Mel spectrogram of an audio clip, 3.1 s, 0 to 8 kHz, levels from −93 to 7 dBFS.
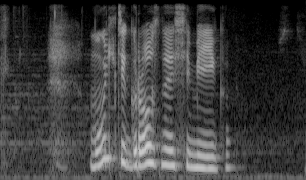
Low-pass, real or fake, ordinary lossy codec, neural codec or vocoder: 7.2 kHz; real; none; none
